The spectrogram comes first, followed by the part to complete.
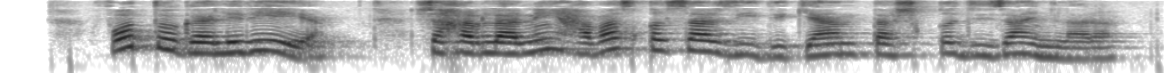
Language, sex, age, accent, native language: Uzbek, female, 12-17, Farg'ona, Uzbek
